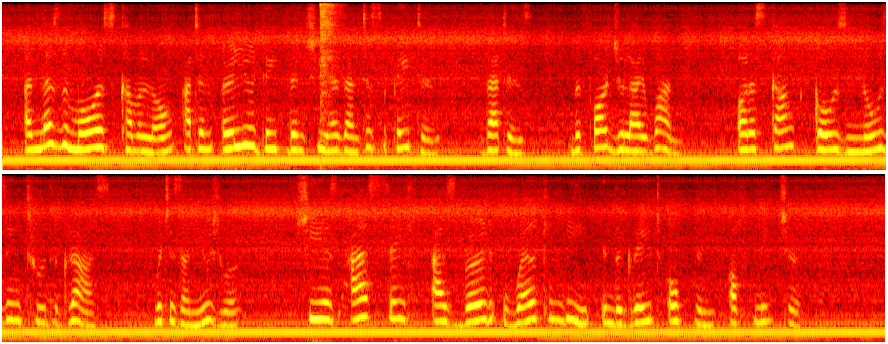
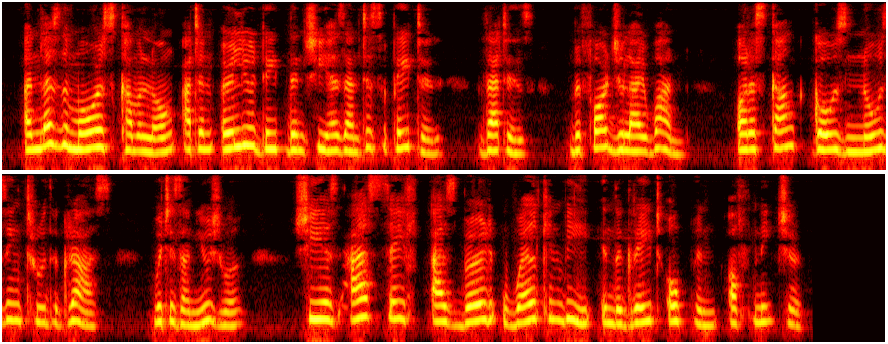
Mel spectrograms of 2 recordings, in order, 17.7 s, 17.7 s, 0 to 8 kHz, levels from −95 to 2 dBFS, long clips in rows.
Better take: second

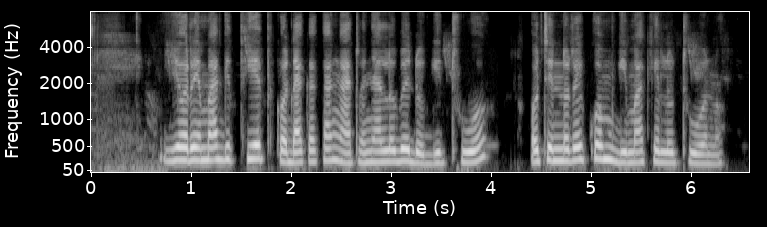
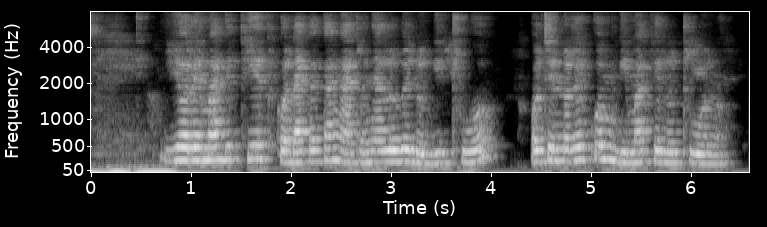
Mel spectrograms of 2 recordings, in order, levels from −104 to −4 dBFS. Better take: first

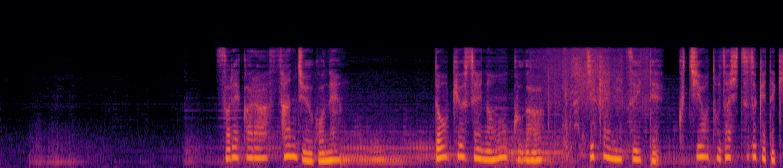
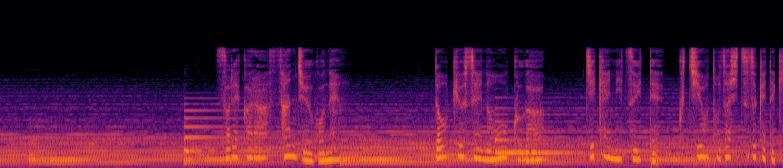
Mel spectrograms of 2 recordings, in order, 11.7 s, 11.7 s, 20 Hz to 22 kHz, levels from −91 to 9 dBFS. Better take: second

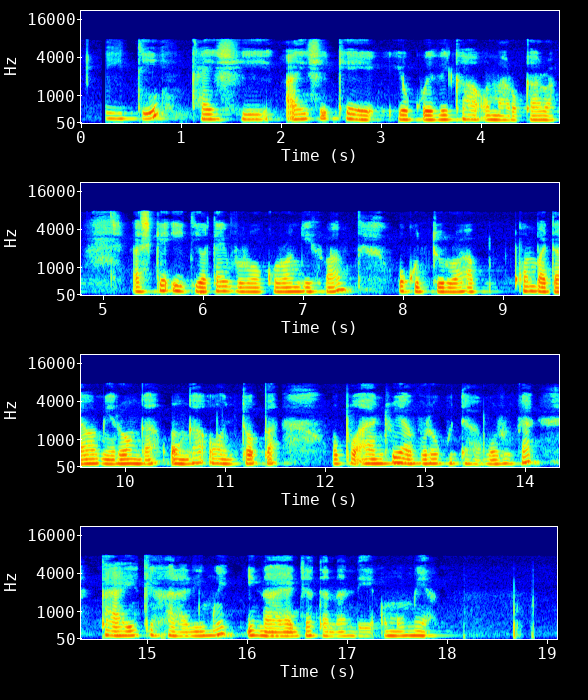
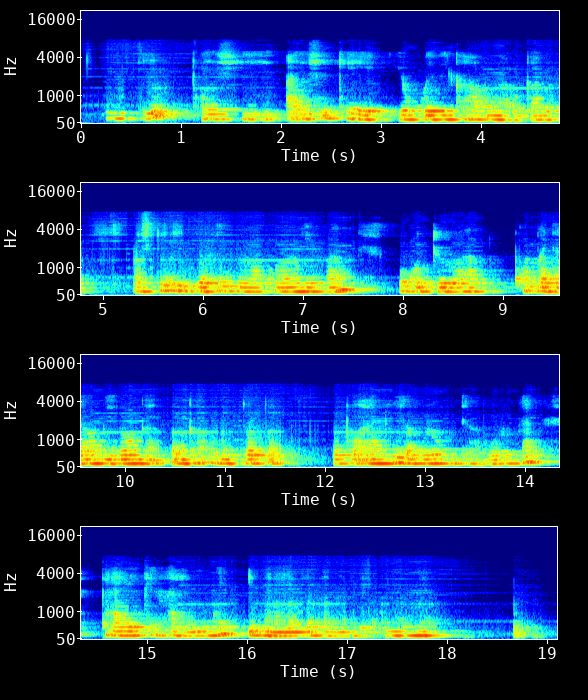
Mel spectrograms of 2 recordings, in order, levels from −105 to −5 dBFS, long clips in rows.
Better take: first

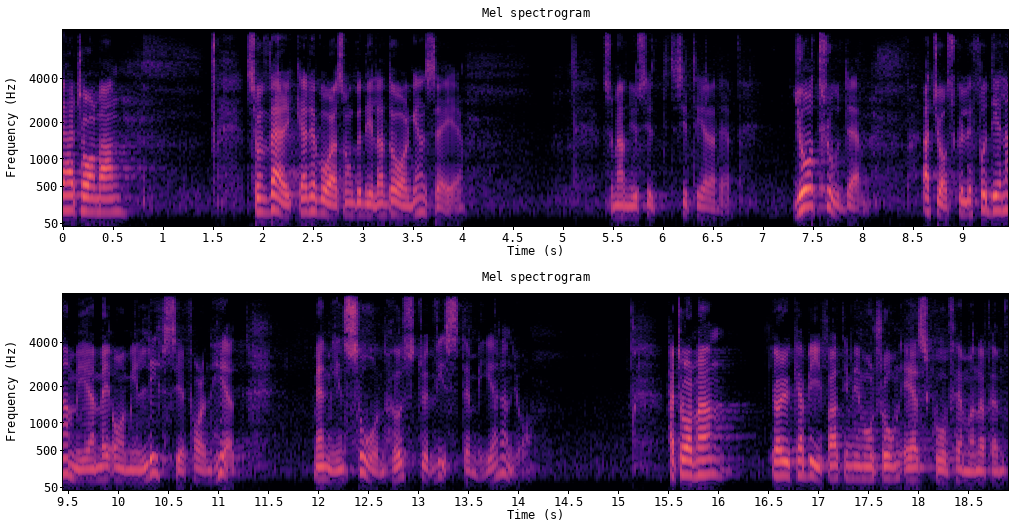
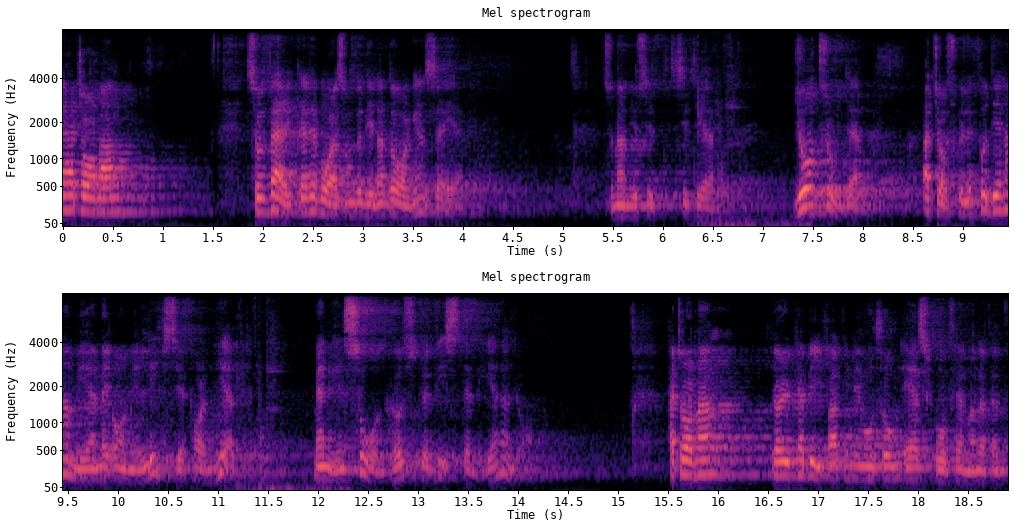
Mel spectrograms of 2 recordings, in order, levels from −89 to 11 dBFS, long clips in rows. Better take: first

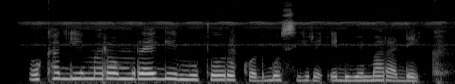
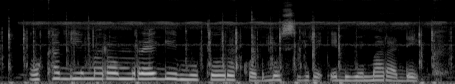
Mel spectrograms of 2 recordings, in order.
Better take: first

